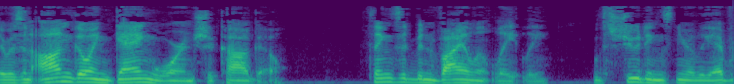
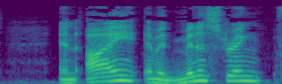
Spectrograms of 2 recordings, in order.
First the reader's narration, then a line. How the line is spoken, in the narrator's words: Venkatesh sputtered, sticking to his survey script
